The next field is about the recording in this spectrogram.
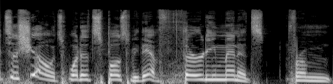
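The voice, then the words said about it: Sick-sounding, terrible voice. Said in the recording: “You sound terrible ... Do I sound like I maybe might have caught a cold from someone?”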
